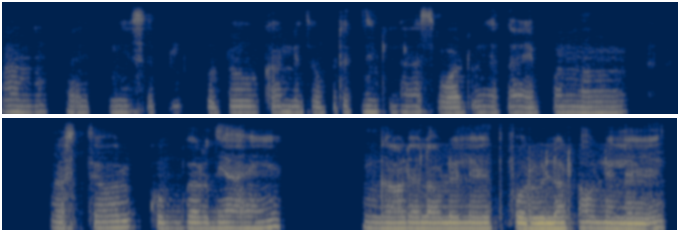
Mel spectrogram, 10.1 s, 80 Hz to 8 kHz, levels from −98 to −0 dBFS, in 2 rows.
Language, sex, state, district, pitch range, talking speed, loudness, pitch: Marathi, male, Maharashtra, Dhule, 140-150 Hz, 65 wpm, -43 LUFS, 145 Hz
